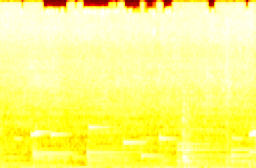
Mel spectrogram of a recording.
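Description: Mushrooms sauté in a spice paste in a pan with a steady, broad sizzle and hiss beneath background music, with no pauses.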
